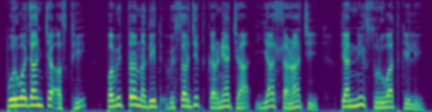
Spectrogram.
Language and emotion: Marathi, neutral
